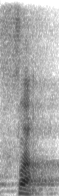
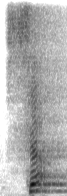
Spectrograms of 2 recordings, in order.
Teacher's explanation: సకారం దంత్యం శకారం తాలవ్యం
